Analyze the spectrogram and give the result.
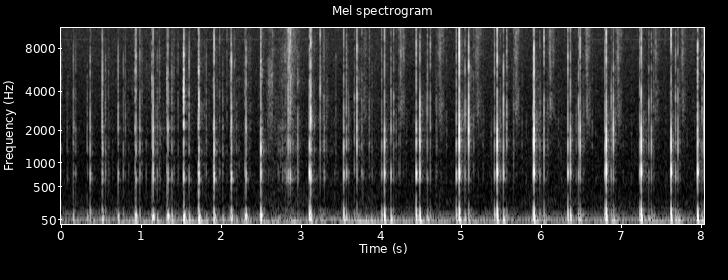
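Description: Long nails tap and scratch the cardboard cover of a white hardcover paper notebook with gold dots. A rapid, uneven run of short, dry taps lands with low, dull thuds and bright clicking edges. Soft scratchy rustling fills the gaps between them.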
